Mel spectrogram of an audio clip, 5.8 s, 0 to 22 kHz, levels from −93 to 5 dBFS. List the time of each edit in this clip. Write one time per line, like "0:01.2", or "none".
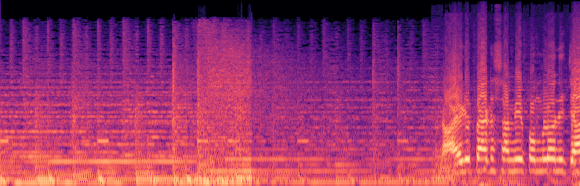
0:01.8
